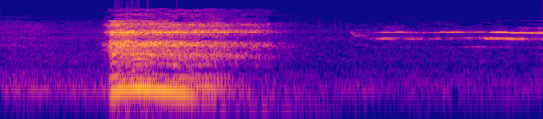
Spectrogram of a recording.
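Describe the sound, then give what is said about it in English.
A cat lets out one loud, drawn-out meow, followed by a softer, thinner high-pitched mew trailing off near the end. “Crazy cat.”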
